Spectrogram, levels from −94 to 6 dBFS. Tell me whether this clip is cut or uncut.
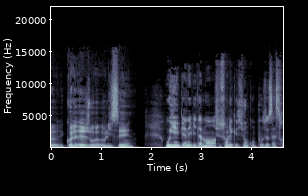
cut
